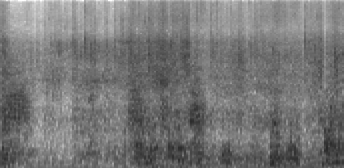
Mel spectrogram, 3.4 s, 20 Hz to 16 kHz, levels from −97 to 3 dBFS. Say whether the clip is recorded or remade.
recorded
